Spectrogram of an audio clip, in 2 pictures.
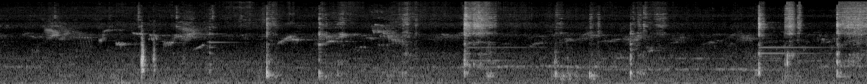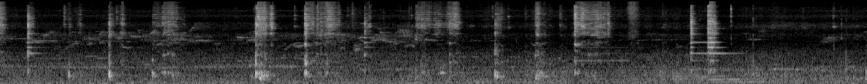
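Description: Potatoes mixed with spices and cornflour in a bowl give off irregular clinks and scrapes of a spoon against the dish, sharp metallic taps scattered over a quiet kitchen background.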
